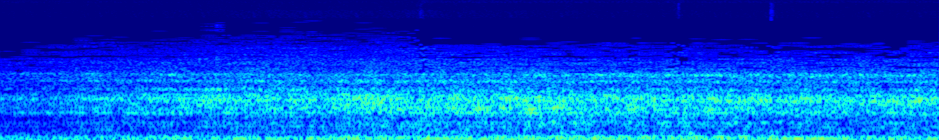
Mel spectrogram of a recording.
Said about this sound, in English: Sorry about the trains again.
